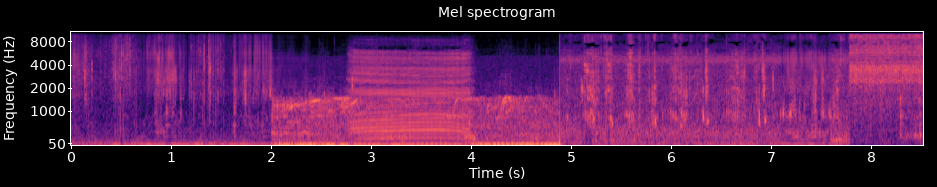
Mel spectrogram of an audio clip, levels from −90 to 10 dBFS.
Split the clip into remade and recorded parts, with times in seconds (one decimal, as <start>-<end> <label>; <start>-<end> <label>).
0.0-0.7 recorded; 0.7-1.2 remade; 1.2-1.6 recorded; 1.6-2.4 remade; 2.4-7.1 recorded; 7.1-7.6 remade; 7.6-8.5 recorded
